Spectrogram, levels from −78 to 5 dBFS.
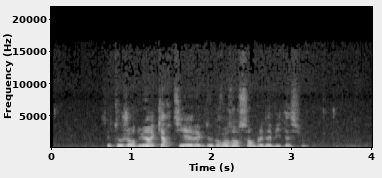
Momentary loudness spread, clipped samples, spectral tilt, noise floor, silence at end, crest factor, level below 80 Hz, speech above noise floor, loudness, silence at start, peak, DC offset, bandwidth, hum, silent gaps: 13 LU; under 0.1%; -5.5 dB/octave; -46 dBFS; 0.05 s; 20 dB; -48 dBFS; 25 dB; -21 LUFS; 0.2 s; -2 dBFS; under 0.1%; 16.5 kHz; none; none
